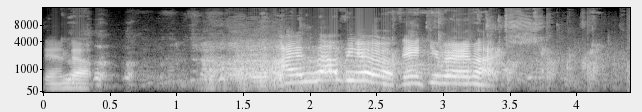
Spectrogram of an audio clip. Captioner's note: laugh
